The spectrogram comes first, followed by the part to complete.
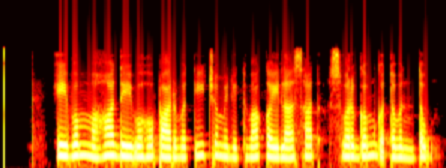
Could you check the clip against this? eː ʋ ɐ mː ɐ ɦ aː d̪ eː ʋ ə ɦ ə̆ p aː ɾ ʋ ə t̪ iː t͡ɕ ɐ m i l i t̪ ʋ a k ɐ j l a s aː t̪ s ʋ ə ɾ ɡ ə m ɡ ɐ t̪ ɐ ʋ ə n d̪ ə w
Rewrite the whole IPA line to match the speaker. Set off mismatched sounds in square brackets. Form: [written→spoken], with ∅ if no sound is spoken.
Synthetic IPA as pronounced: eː ʋ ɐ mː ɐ ɦ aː d̪ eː ʋ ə ɦ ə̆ p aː ɾ ʋ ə t̪ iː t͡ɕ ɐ m i l i t̪ ʋ a k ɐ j l a s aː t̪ s ʋ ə ɾ ɡ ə m ɡ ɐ t̪ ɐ ʋ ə n [d̪→t̪] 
